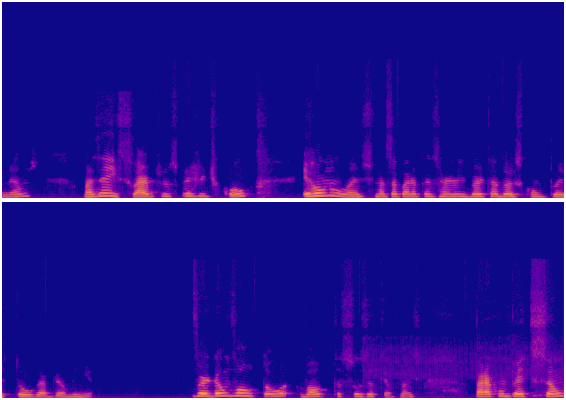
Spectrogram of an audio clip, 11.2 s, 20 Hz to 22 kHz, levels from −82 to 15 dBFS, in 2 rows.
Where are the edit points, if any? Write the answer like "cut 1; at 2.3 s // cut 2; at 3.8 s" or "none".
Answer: none

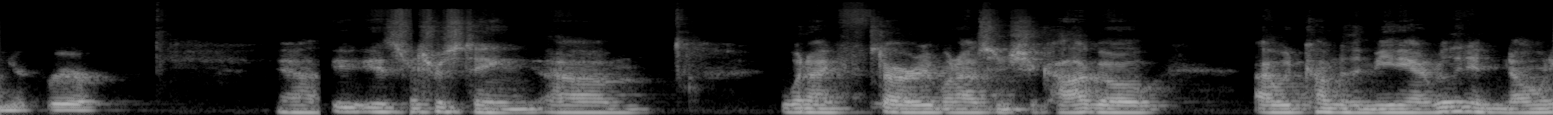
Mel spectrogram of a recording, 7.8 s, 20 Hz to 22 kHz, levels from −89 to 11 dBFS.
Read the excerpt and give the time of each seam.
cut 1; at 1.6 s // cut 2; at 2.1 s // cut 3; at 4.4 s

